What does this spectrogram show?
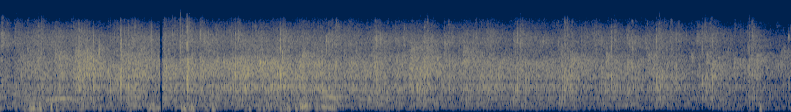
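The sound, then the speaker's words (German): A crowd applauds steadily for several seconds, a dense, even wash of clapping with scattered cheers and voices mixed in, holding at a constant level throughout. “Jetzt ist Jubel im Himmel, vielleicht auch hier.”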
